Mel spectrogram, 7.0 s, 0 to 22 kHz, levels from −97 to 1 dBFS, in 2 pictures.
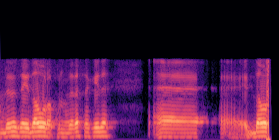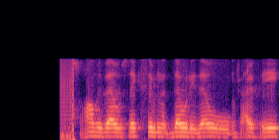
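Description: A speech recording that has passed through a Bluetooth CVSD headset codec. On a spectrogram everything stops abruptly near 3.8 kHz. Each sample is coded as a single up-or-down step, which fits a 64 kbit/s stream, and the adaptive step can't keep up with loud, fast-changing sound, so sibilants turn scratchy and a fine granular hiss lies under the speech. That hiss shows as a speckled floor across the narrow band. From 3.33 to 4.41 s the cable is pulled and plugged in. A pop marks the start as a sharp spike on the waveform. About 1.02 s of near silence follows, a nearly flat trace. Within that gap comes roughly 140 ms of mains buzz while only the plug tip makes contact, visible as a 60 Hz line with stacked harmonics. A second pop spikes as the sound returns at 4.41 s.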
